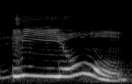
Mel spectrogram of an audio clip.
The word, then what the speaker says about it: Lyon: Reine mère, on dit Lyon. Lyon. Tu n'as pas besoin de faire comme moi avec les lèvres. Juste prononce Lyon.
